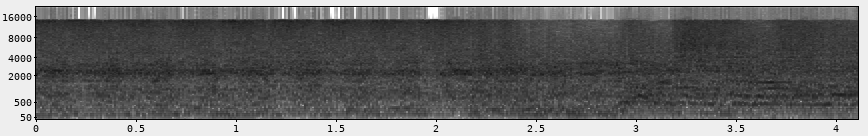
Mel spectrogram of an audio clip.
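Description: Punk rock band playing live and loud, with electric guitars, a dense unbroken wall of sound.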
